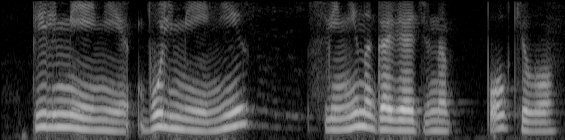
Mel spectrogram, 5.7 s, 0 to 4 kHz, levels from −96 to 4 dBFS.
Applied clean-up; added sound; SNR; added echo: none; none; none; none.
